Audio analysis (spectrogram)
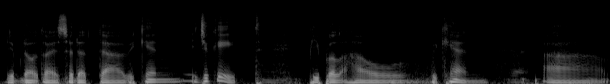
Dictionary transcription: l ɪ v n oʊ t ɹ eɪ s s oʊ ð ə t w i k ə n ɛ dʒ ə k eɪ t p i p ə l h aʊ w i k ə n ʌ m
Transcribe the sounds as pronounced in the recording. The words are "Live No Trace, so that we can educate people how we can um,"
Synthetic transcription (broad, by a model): l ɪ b n oʊ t ɔ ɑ s oʊ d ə t w i k ə n ɛ dʒ ə k eɪ t p i p ə l h aʊ w i k ə n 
